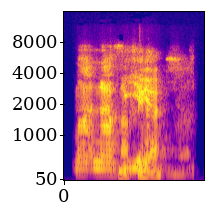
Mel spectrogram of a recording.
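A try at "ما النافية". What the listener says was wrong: ma'an nafiyah. Jangan malas mengucapkan alif lam ya. Ma'an nafiyah.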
